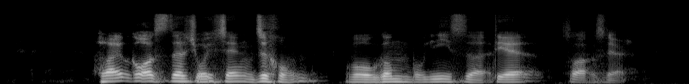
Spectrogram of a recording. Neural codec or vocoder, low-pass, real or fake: codec, 16 kHz in and 24 kHz out, 0.4 kbps, LongCat-Audio-Codec, four codebook decoder; 10.8 kHz; fake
